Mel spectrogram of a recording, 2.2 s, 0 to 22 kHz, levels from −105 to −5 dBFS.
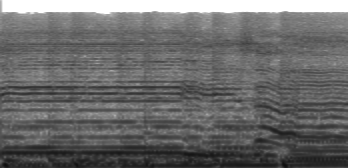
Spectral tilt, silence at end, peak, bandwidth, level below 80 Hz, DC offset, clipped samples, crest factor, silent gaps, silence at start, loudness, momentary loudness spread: -4.5 dB/octave; 0 s; -4 dBFS; 16.5 kHz; -22 dBFS; under 0.1%; under 0.1%; 10 dB; none; 0 s; -15 LUFS; 1 LU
